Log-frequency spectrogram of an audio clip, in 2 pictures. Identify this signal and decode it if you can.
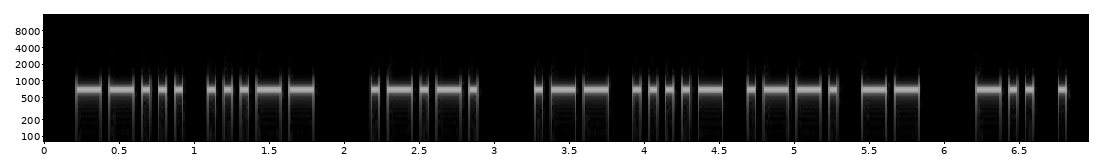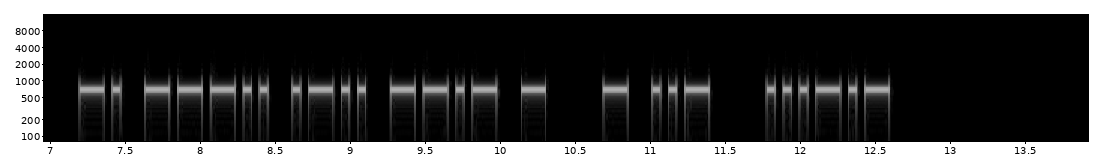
Morse code, heard as a keyed tone, about 22 wpm, 700 Hz. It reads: 73 <AR> W4PM DE N8LQT TU <SK>
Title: Practice QSO - Exchange 4 - Ending - 22wpm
